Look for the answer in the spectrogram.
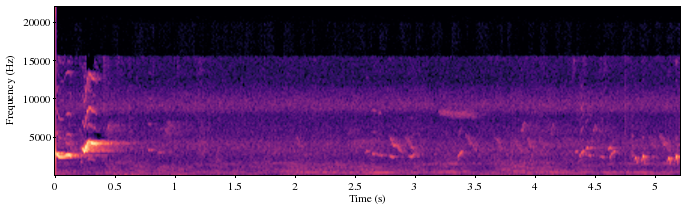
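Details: Clear song of a captive golden-fronted leafbird in an aviary: one loud, ringing rising whistle at the start, then soft scattered chirps and twitters, with a persistent low hum underneath.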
